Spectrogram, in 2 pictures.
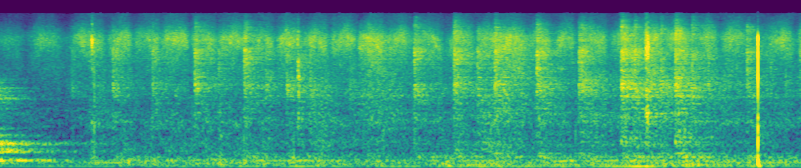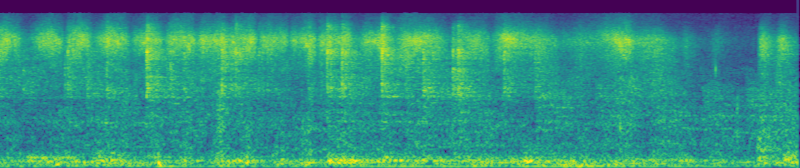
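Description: A duster rubs across a chalkboard in a steady swish.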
